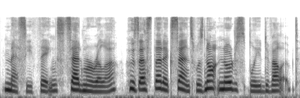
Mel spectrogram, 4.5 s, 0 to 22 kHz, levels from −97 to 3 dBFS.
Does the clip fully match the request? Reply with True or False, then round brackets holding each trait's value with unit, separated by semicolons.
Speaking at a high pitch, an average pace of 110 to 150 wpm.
True (220 Hz; 145 wpm)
